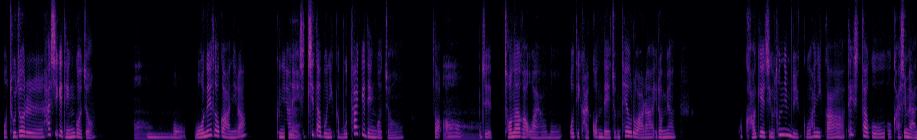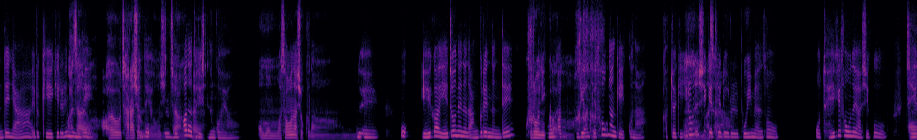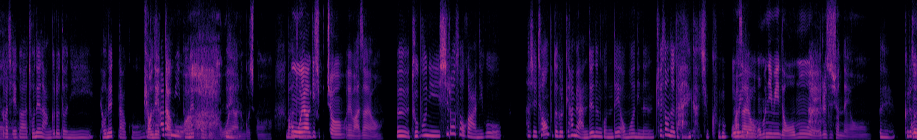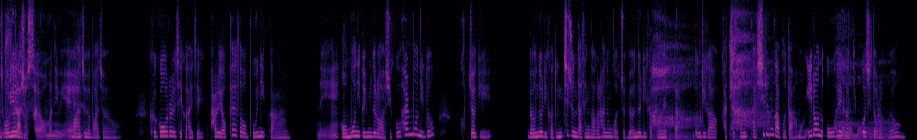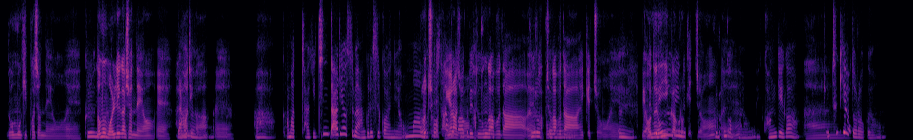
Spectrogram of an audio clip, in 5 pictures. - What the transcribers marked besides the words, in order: other background noise; other noise; laughing while speaking: "다해 가지고"; tapping
- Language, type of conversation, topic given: Korean, podcast, 시부모님과의 관계는 보통 어떻게 관리하세요?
